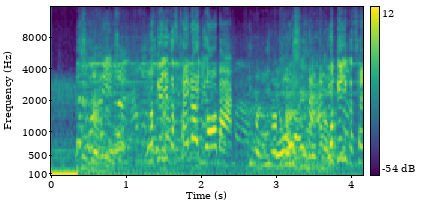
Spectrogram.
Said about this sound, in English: As you can see, Jinan's never seen anything like it. There are huge crowds here watching the media, watching the trial, and everybody who has any sort of grievance, any sort of complaint against the local government or the national government is here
